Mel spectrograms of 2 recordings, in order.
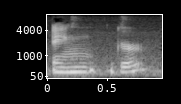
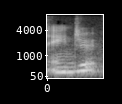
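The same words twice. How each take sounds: First: "Anger" said ANG-ger, with a hard g; "Anger" with short a and hard g; corrected name. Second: "Anger" said as AIN-jer, with a soft g; "Anger" misread to rhyme with danger; mispronounced name. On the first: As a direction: say "Anger" like the word for rage. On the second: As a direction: say "Anger" with a long a and a j sound. Narrator misreads name, then corrects. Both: Real, not acted.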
